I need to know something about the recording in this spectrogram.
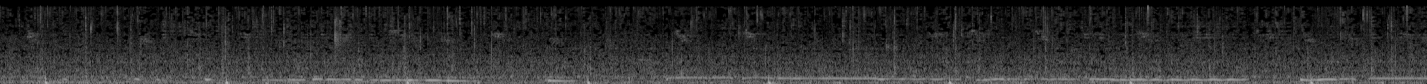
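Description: Slow, soft music plays from a record player.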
